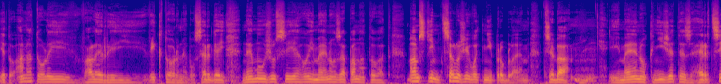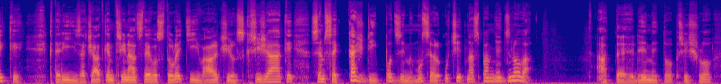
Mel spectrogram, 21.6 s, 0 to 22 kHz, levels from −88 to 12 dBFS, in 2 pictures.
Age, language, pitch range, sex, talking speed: 60-79, Czech, 100-120 Hz, male, 115 wpm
